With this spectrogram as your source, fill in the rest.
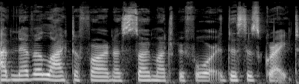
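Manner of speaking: normal talking voice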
